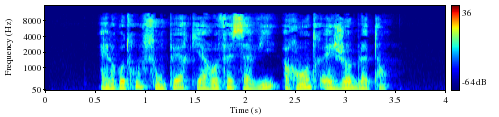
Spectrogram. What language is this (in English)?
French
